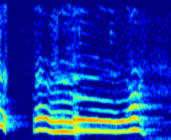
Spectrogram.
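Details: Pet dog calling its owner, whom the family calls daddy: one long, drawn-out, tonal howling whine lasting about a second at a steady pitch, dipping slightly at the end. A brief squeak comes before it, and the room is otherwise quiet.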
